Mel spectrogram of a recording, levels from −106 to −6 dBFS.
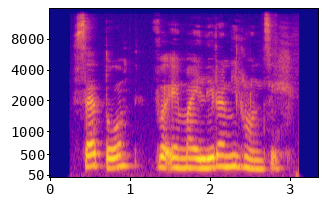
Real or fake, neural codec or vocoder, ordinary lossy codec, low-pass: real; none; none; 14.4 kHz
